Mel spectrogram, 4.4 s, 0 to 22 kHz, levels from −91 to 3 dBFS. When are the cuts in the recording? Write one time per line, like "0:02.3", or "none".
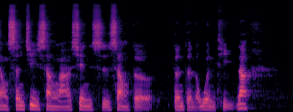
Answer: none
